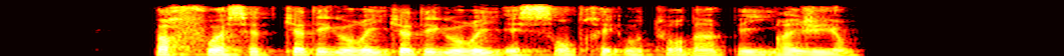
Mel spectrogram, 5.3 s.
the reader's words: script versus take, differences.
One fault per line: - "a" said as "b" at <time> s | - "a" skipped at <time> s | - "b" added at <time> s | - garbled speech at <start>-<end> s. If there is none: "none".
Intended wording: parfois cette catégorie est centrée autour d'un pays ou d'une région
- "catégorie" added at 1.9 s
- "ou d'une" skipped at 3.9 s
